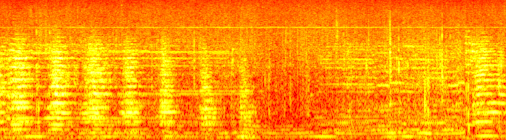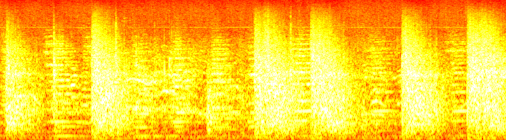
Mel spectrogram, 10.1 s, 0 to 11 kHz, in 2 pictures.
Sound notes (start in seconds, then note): 2.4 gunshots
